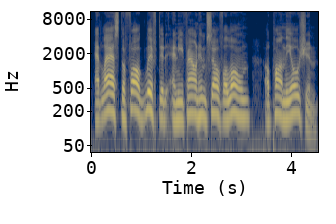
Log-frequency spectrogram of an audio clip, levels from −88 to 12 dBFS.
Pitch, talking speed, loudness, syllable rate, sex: 160 Hz, 170 wpm, -16 LUFS, 4.6 syllables/s, male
